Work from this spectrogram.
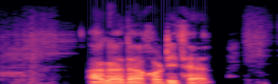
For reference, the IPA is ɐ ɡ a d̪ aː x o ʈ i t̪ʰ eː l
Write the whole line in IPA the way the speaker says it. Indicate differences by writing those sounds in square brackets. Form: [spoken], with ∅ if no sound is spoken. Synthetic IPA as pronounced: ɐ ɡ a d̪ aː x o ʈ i t̪ʰ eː l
